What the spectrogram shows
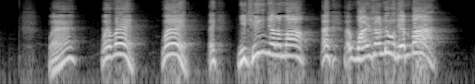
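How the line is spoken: Broken shouting over phone. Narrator (Chinese): 断断续续地听见刘文庆在那边大呼小叫

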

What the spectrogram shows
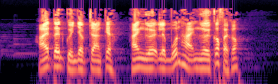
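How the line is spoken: Loud shout. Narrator (Vietnamese): quát lớn

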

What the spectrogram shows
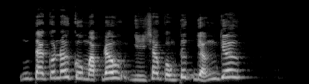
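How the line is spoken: Indignant, angry. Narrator (Vietnamese): Tần Mục khá là vô tội, giận dữ nói

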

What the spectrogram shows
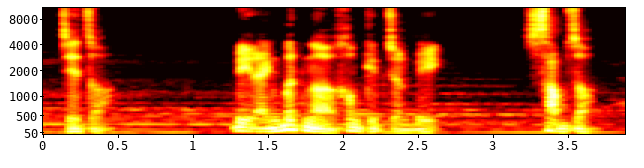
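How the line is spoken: Muttering. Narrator (Vietnamese): Cậu lẩm bẩm

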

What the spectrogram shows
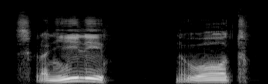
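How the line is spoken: Vague grumble. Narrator (Russian): неопределенно проворчала она

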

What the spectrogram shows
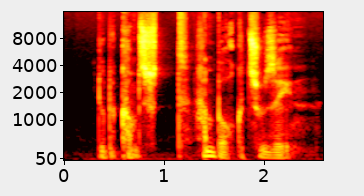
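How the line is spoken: Quiet. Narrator (German): hatte er leise gesagt

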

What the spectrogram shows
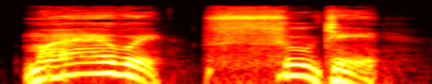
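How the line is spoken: Breathless exhale. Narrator (Russian): выдохнул боец

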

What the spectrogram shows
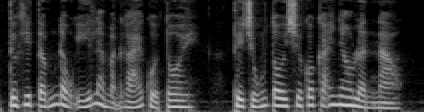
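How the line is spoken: Sighing. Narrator (Vietnamese): Hoàng thở dài và nói

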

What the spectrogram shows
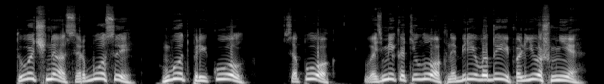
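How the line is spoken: Shouting. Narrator (Russian): крикнул Хасан

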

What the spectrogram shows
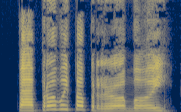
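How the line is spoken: Cheerful laughing. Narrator (Russian): весело рассмеялась Аида

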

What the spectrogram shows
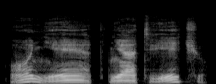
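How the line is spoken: Silky ingratiating voice. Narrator (Russian): вкрадчивым голосом ответил мистер Барлинг

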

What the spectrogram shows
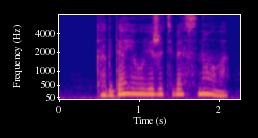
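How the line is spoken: Whispered. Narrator (Russian): прошептал

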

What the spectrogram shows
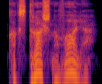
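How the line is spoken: Quiet. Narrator (Russian): тихо произнесла Наталья Семеновна

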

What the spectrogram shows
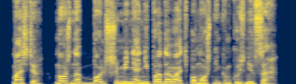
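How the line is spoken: Pleading. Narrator (Russian): взмолилась красная

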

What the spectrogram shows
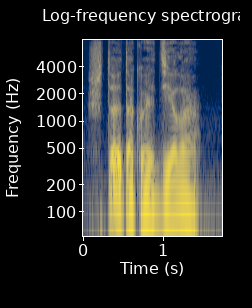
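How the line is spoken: Whispered to himself. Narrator (Russian): прошептал я себе под нос

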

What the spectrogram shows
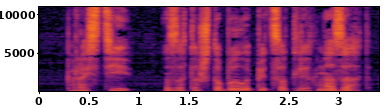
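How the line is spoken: Hoarse voice. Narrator (Russian): Его голос звучал хрипло

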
